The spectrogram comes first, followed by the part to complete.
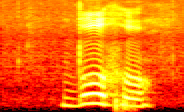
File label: "бугьу", Aghul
